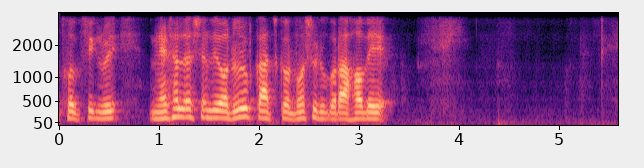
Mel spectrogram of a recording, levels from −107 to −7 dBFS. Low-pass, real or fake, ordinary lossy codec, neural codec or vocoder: 3.6 kHz; fake; none; codec, 16 kHz in and 24 kHz out, 0.8 kbps, FocalCodec, streaming, 65536 codes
